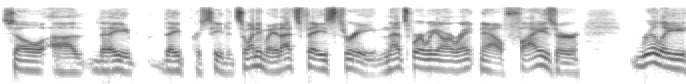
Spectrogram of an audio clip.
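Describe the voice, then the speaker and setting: A man's fairly low, normal speaking voice, a normal speaking voice, with lively intonation, very even loudness and a fairly slow pace, the sound dry and close with no echo on a very clean recording against a silent background. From US South. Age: 60s. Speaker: physician and radio host. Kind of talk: interview.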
